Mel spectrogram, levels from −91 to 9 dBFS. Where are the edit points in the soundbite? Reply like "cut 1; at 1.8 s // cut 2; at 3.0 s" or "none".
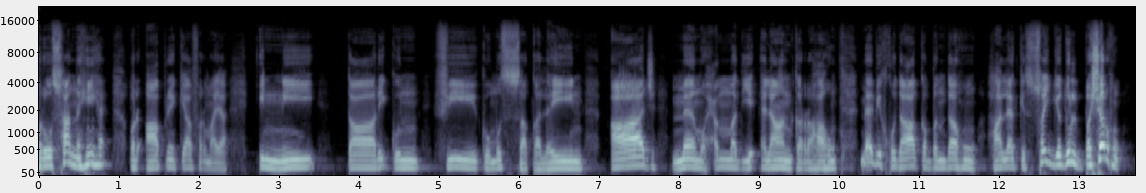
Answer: cut 1; at 1.0 s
